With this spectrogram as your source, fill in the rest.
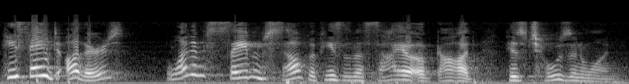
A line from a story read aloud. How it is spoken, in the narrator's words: the leaders scoffed at him, saying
